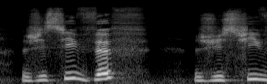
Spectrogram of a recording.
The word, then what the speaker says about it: veuf: Je suis veuf e je suis veuve. Então, é som de F e de V mesmo. Je suis veuf, je suis veuve.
